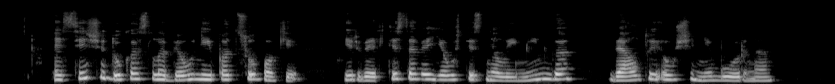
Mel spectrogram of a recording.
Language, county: Lithuanian, Vilnius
